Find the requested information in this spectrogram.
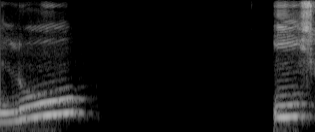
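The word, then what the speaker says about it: Luís: Lu, is, quando a gente separa, ó. A sílaba tônica, a forte está aqui, ó.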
